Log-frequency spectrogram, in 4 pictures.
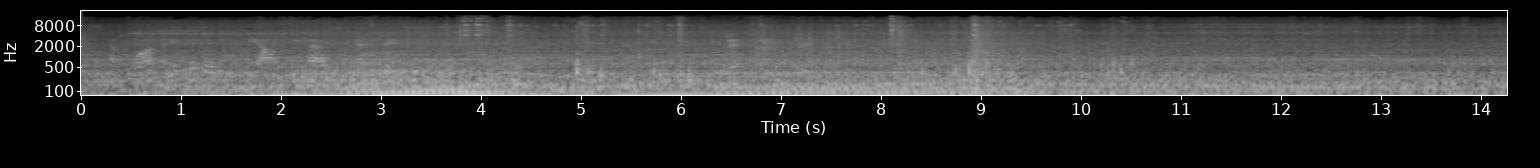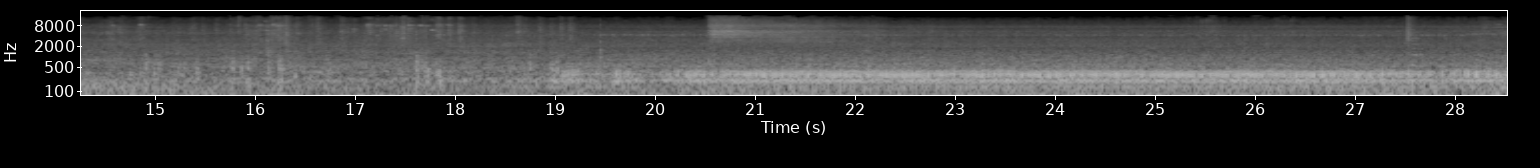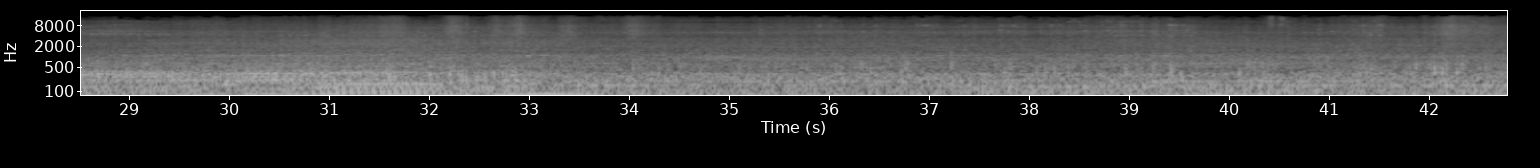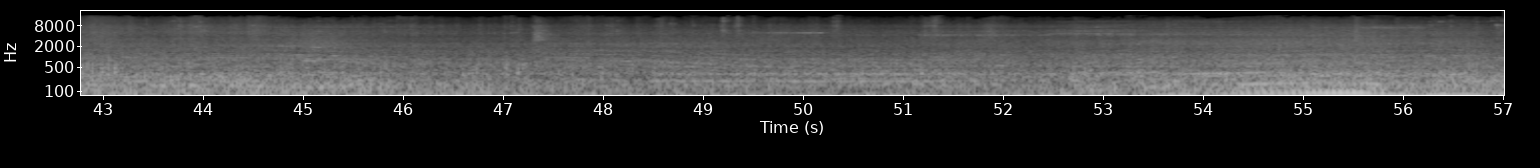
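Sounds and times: bus diesel engine running: 0.0 - 57.0.

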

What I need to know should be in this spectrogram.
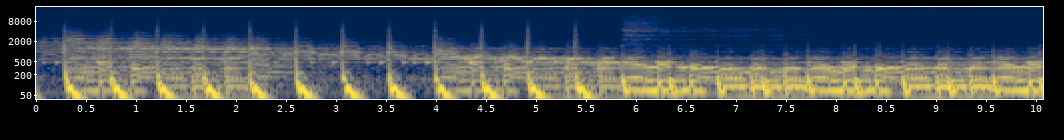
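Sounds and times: house music: 0.0 - 10.0
kick drum: 0.0 - 10.0
deep throbbing bassline: 0.3 - 3.2, 4.0 - 10.0.

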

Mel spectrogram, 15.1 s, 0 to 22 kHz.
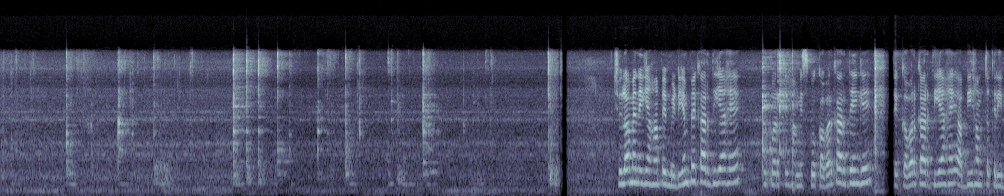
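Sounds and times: spoon knocking on metal pot: 3.5 - 6.6.

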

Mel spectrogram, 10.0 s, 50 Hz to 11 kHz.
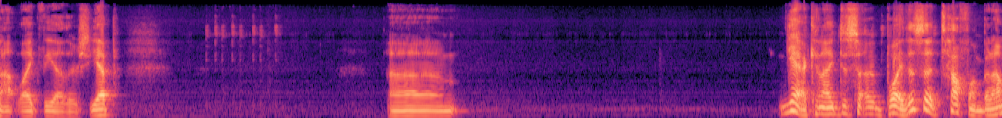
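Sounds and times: person speaking: 0.0 - 1.2, 3.9 - 4.7, 7.8 - 10.0
light computer clicks: 2.0 - 2.9, 8.7 - 9.2.

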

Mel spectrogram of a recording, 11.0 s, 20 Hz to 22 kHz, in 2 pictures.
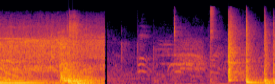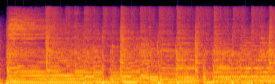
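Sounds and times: music: 0.0 - 2.1, 4.2 - 11.0.

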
